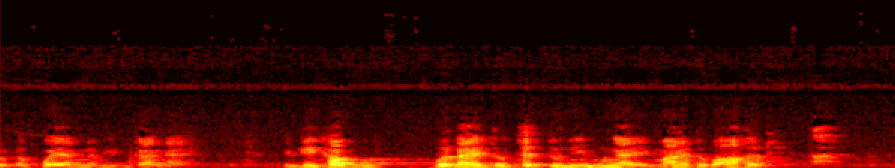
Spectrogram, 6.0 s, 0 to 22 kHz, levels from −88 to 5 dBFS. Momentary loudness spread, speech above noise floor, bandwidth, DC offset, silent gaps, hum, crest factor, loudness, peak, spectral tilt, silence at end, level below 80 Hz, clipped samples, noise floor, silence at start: 21 LU; 34 dB; 11.5 kHz; under 0.1%; none; none; 22 dB; -22 LUFS; -2 dBFS; -7 dB/octave; 0.4 s; -78 dBFS; under 0.1%; -56 dBFS; 0 s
